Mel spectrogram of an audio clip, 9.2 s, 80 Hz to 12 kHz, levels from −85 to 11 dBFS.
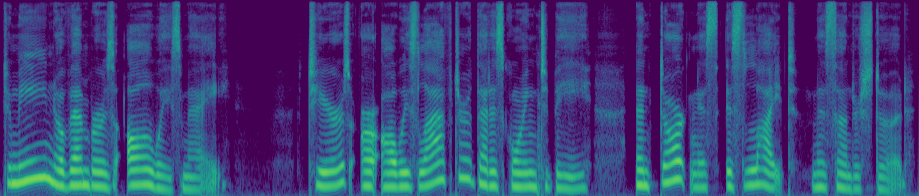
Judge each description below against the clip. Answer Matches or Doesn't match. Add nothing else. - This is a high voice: Matches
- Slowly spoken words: Matches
